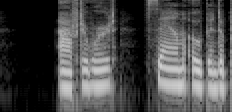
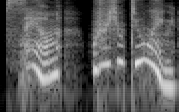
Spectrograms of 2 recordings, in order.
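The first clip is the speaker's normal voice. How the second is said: breathless high astonishment; stunned disbelief; 4 dB louder than usual. Acted. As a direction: voice leaps way up in shock. She sees him kneel to propose.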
